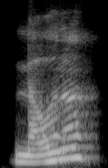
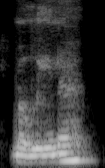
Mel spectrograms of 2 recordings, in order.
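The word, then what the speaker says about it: Melina: say her name but is it melania do you know what i'm talking about molina molina yeah molina i just spoke with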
